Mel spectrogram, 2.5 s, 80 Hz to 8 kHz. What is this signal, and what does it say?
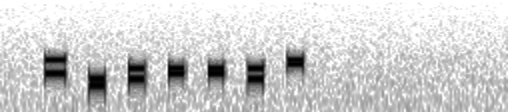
Multi-frequency trunk signalling (R1, as on North American trunks), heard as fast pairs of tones, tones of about 80 ms. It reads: KP 15665 ST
